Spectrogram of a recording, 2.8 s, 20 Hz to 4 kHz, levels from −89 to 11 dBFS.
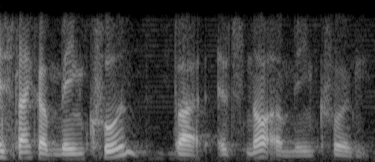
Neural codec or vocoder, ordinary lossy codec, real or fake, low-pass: none; none; real; 3.6 kHz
